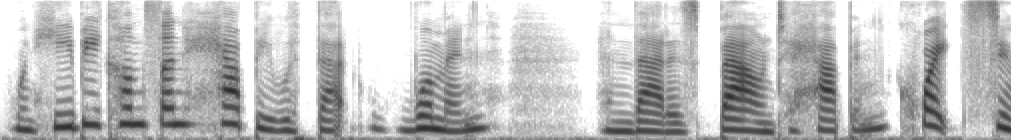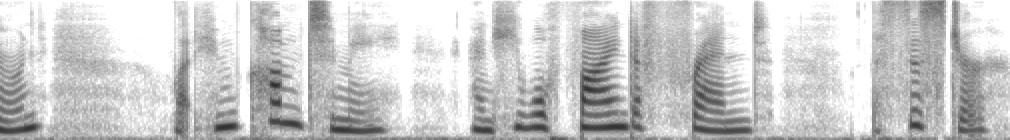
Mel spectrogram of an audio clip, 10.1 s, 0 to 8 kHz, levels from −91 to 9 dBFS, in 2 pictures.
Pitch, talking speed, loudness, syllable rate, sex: 250 Hz, 165 wpm, -20 LUFS, 4.5 syllables/s, female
